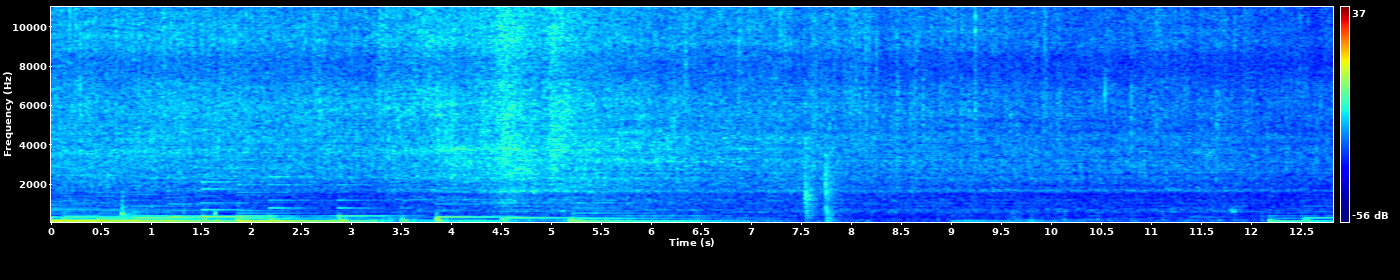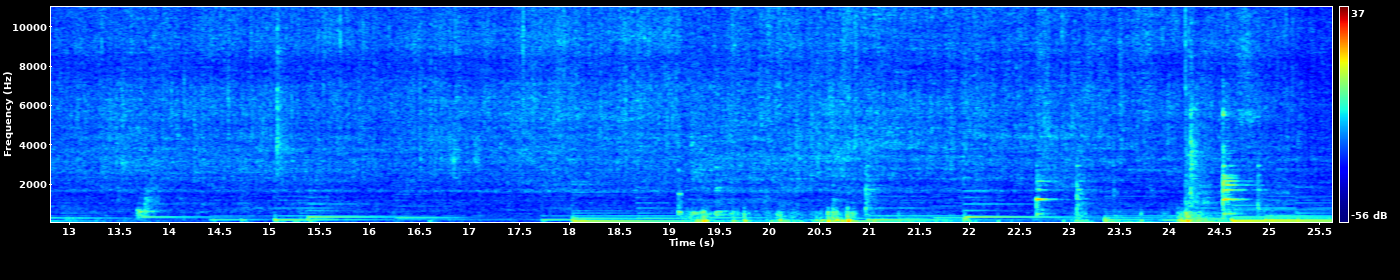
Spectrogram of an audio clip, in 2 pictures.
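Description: Beef, tomatoes and peppers in tomato sauce sizzling steadily in an aluminium pot. In the last several seconds a wooden spoon stirs the stew, knocking and scraping against the pot.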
